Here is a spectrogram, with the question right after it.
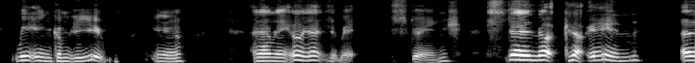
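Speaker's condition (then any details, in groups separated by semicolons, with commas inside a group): Cerebral palsy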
